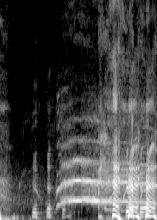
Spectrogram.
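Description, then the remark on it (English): A person mimics a goat's bleat: a loud, drawn-out nasal cry with a shaky, wavering pitch that breaks into quick quavering pulses, preceded by a few short vocal sounds. “There's the goat again. What? There's the goat. I'm pretty sure that's just ….”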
